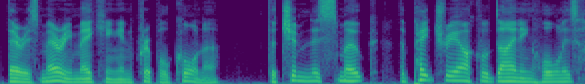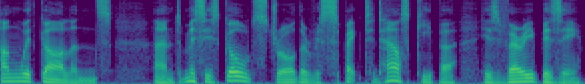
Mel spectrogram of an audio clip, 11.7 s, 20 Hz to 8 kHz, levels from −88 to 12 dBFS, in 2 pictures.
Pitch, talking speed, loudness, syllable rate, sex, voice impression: 110 Hz, 140 wpm, -20 LUFS, 4.5 syllables/s, male, masculine, adult-like, slightly thick, slightly refreshing, sincere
